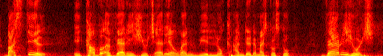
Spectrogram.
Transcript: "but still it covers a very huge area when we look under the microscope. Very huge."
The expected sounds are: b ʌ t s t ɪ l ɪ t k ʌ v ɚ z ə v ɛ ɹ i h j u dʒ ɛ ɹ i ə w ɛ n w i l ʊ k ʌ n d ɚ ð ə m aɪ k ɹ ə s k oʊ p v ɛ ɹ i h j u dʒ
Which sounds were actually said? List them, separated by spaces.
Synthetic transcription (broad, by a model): b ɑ t s t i l ɪ t k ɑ v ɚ ə v ɛ ɹ i h j u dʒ ɛ ɹ i ə w ɛ n w i l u k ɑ n d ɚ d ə m aɪ k ɹ ə s k oʊ p v ɛ ɹ i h j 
